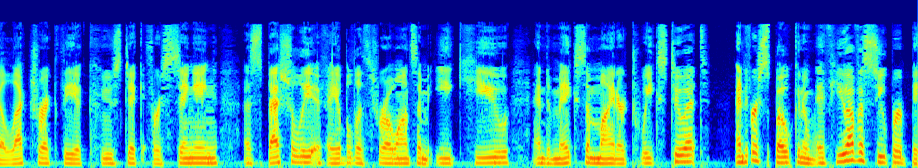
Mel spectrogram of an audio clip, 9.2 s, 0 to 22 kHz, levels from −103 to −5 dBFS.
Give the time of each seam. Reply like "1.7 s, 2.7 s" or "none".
1.5 s, 3.3 s, 7.4 s, 8.1 s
